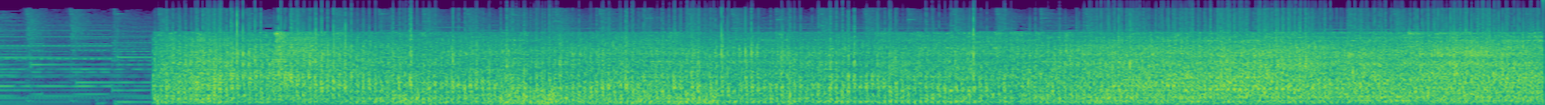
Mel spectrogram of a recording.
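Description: A helicopter's rotor thuds loudly and fast close by.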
